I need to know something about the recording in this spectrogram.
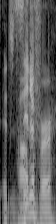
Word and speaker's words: Dzsenifer: Let's get the right pronunciation here. It's Dzsenifer.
